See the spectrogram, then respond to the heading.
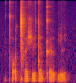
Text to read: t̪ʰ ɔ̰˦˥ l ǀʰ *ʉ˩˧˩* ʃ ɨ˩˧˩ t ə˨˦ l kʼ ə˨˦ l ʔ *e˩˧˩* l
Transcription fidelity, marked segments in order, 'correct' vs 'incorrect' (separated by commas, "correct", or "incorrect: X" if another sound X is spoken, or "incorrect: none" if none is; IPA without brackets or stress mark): incorrect: ə˩˧˩, incorrect: i˩˧˩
